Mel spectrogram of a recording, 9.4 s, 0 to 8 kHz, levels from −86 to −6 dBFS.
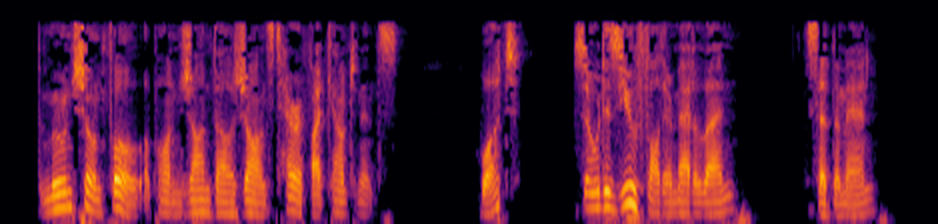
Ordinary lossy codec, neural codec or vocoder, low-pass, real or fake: MP3, 24 kbps; none; 7.2 kHz; real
